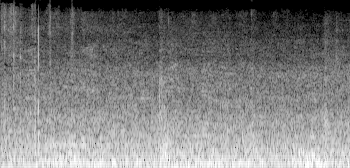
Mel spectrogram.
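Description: Outdoor street ambience: a steady low rumble of distant traffic.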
